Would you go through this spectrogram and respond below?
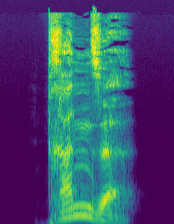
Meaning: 1. tranny; transvestite, cross-dresser 2. tranny; trans person
- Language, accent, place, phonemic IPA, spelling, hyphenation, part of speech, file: German, Germany, Berlin, /ˈtʁanzə/, Transe, Tran‧se, noun, De-Transe.ogg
